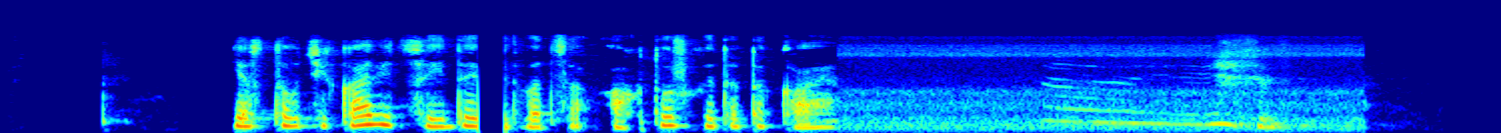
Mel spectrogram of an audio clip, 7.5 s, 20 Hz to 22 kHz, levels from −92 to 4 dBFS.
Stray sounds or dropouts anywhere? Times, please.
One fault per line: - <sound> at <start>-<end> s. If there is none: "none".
- dropout at 2.4-2.5 s
- laugh at 5.2-6.7 s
